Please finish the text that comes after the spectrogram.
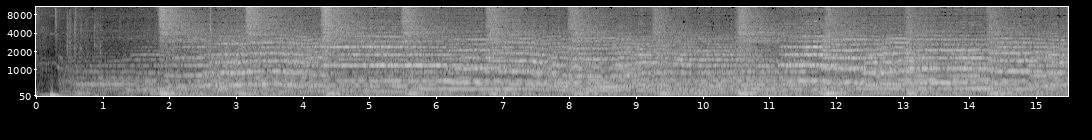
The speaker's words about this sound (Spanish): Esta es la marcha Virgen de los Dolores, de Perfecto Artola Prats.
